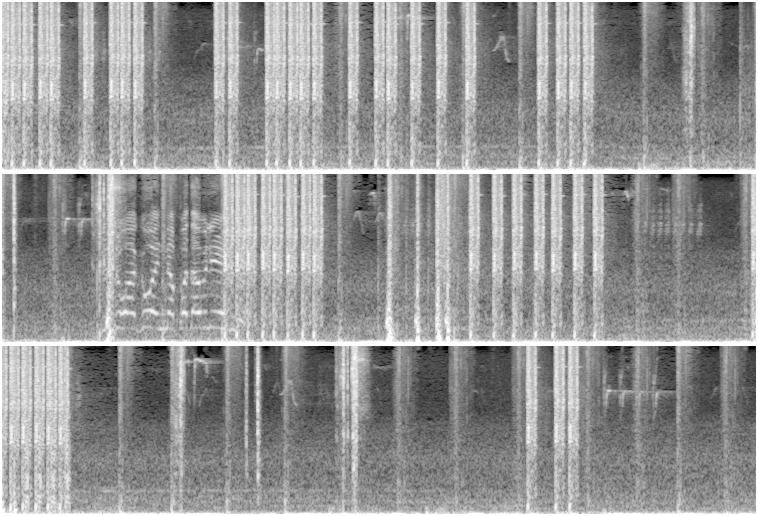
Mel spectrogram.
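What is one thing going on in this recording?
Rapid gunfire bursts from a rifle, close by.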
